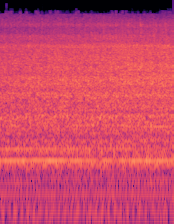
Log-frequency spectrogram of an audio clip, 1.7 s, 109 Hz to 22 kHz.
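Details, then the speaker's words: 2003 Toyota Camry at idle after mass airflow sensor refit, PCV valve suspected next: steady even idle with smooth hum, no knocks, misses or hunting; sounds better and as it should. "She does sound better already, so that's a win. So it sounds like she's supposed to sound."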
